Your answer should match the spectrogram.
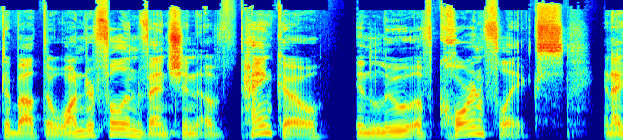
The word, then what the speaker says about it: panko: The correct pronunciation of this Japanese word is panko.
